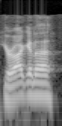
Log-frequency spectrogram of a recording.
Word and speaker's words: hiragana: It's hiragana. It's you. You You emphasized the wrong syllable, John. You said hiragana.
